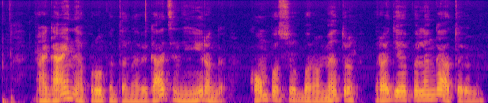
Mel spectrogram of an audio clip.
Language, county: Lithuanian, Kaunas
